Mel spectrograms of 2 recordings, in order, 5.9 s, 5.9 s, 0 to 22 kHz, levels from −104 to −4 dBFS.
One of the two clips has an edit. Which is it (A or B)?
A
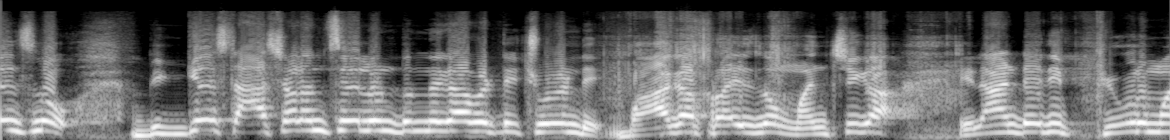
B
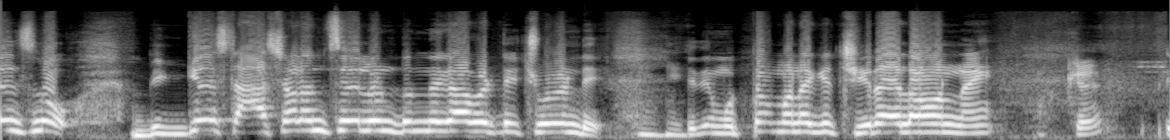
A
